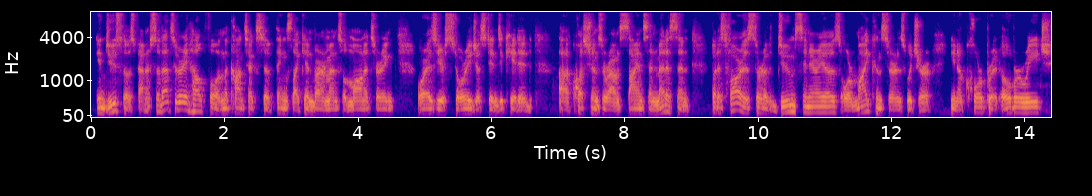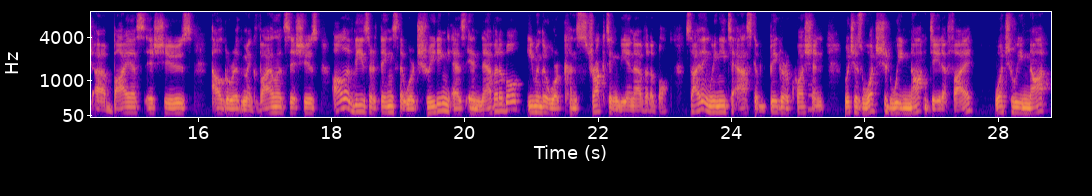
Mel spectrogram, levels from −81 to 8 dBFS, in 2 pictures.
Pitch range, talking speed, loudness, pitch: 95-120 Hz, 180 wpm, -21 LUFS, 110 Hz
